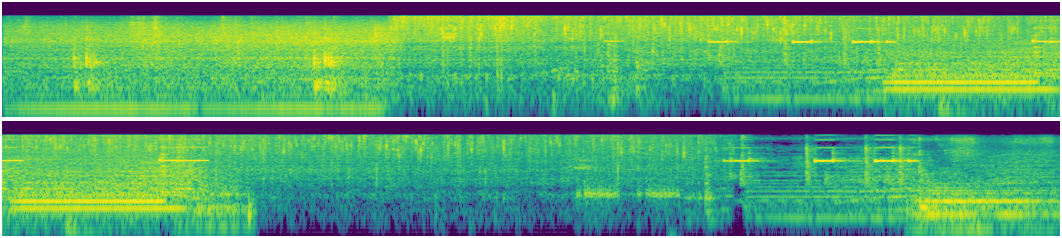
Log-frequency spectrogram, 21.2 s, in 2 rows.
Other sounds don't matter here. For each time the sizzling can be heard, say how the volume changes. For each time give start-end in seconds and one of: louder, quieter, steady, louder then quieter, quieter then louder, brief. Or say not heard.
0.0-18.1 quieter.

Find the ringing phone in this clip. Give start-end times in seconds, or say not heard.
16.3-17.9.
